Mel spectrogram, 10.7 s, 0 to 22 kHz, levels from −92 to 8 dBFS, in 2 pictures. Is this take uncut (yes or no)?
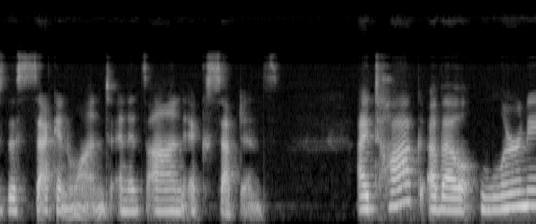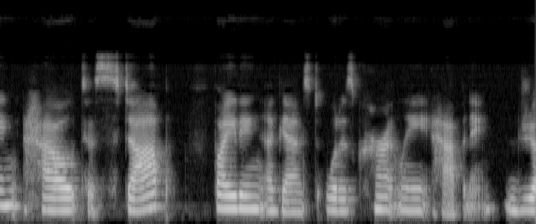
yes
